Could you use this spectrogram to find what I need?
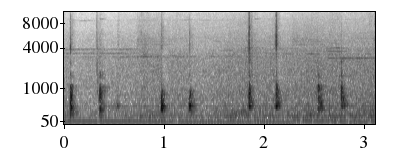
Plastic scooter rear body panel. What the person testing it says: పూర్తిగా సాలిడ్ అండి సో ఈ ప్యానెలే కాకుండా ఇక్కడ ఈ ప్లాస్టిక్ ప్యానెల్స్ కూడా చాలా చాలా స్ట్రాంగ్ గా ఉన్నాయి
